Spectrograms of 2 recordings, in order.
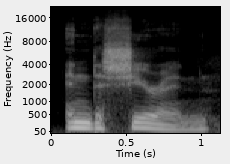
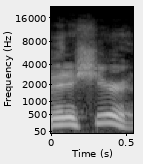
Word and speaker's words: Inisherin: I'm going to get in trouble for not pronouncing it correctly, but it's the Banshees of Insherin. Is a D in it? INISHERIN. Yeah, see, the Banshees of Insherin.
